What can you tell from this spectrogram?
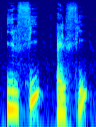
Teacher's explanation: final T not pronounced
